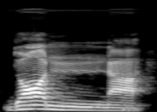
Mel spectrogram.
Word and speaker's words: donna: stays all pure so this one is on a stress and it's an open vowel gone na with the double n gone ah okay so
